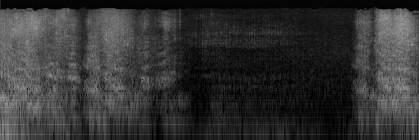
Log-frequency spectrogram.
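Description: Logo-animation sound effects: a loud hit with a roar that fades away over about two seconds, a quiet gap, then a rising swell near the end.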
